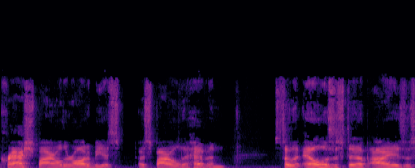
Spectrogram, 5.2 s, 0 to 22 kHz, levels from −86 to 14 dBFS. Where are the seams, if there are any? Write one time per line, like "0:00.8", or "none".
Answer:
0:01.5
0:03.4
